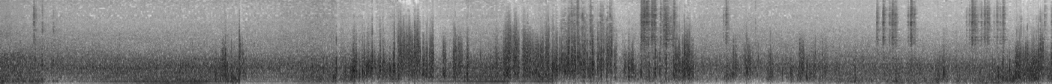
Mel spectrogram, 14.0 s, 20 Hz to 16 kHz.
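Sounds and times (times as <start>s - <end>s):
vehicle engine humming: 0.0s - 14.0s
wind buffeting microphone: 0.0s - 14.0s.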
